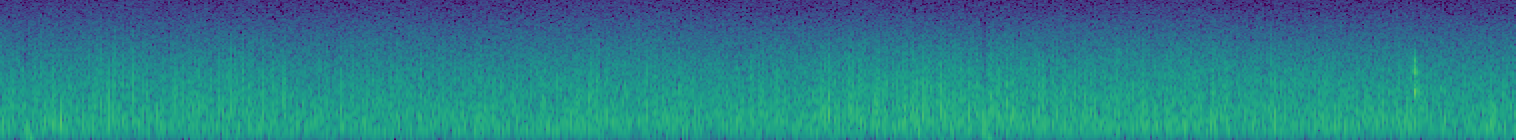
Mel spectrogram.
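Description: Steady hiss and faint crackle of an old optical film soundtrack, with a couple of faint clicks about a second in and near the end.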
